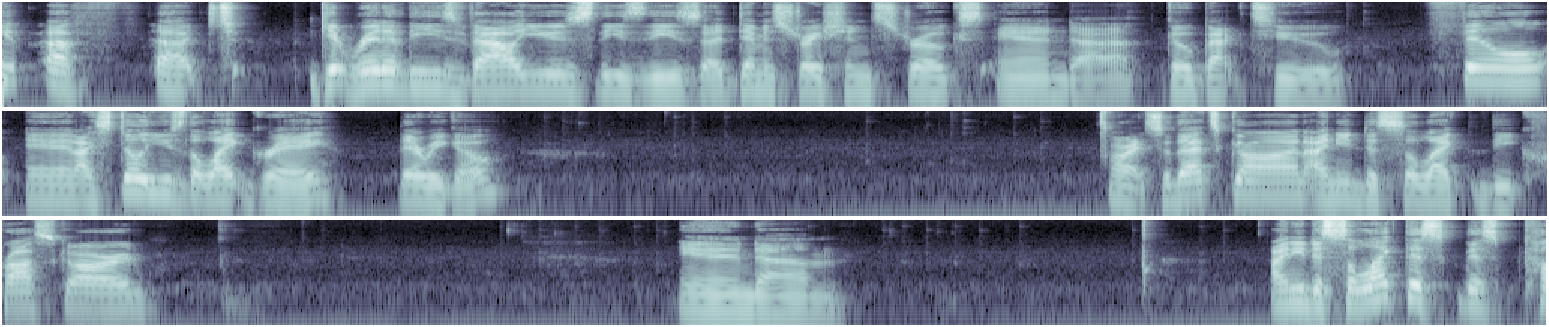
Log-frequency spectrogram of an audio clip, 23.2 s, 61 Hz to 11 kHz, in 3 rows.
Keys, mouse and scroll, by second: 0.1 shift+middle click, 0.2 middle click, 0.5 shift+middle click, 0.9 ctrl+middle click, 2.3 shift+middle click, 5.0 click, 9.8 middle click, 11.4 middle click, 12.5 click, 12.9 shift+middle click, 13.5 ctrl+middle click, 14.4 shift+middle click, 14.7 ctrl+middle click, 15.2 a, 15.3 a, 16.7 l, 18.0 ctrl+middle click, 18.4 shift+middle click, 18.7 ctrl+middle click, 18.9 shift+middle click, 19.2 ctrl+middle click, 19.6 middle click, 20.1 shift+middle click, 20.3 ctrl+middle click, 20.6 middle click.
